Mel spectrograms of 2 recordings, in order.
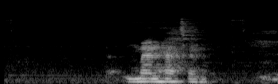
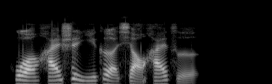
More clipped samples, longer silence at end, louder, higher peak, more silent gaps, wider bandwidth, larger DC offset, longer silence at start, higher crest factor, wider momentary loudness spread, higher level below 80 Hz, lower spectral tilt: neither; second, 0 s vs 0.75 s; about the same, -24 LUFS vs -24 LUFS; second, -10 dBFS vs -6 dBFS; neither; second, 9 kHz vs 10.5 kHz; neither; first, 1.1 s vs 0.15 s; about the same, 18 dB vs 20 dB; first, 18 LU vs 11 LU; first, -54 dBFS vs -64 dBFS; first, -7.5 dB/octave vs -3 dB/octave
